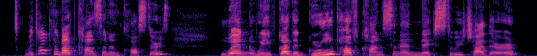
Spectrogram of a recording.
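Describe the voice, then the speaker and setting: Speaking at a moderate pace in a Persian accent, a woman uses a high pitch with very wide pitch swings. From Iran. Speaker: English teacher. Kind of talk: online class lecture.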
